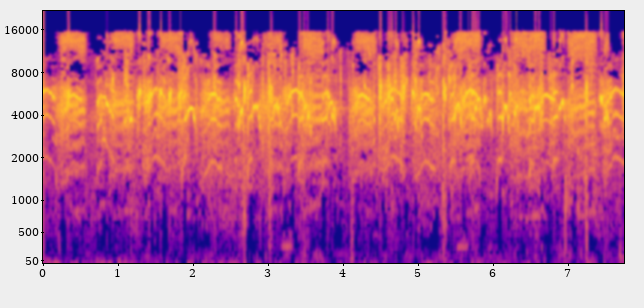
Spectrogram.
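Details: Lure sound for attracting sunbirds of every kind: a steady stream of bright, high chirps in quick repeated bursts, each phrase of slurred squeaky notes following the last with brief gaps and a few sharp clicks.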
